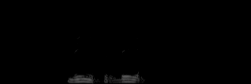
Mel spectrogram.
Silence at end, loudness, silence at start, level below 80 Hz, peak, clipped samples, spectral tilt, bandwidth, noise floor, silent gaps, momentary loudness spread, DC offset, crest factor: 1.05 s; -56 LUFS; 0.65 s; -86 dBFS; -42 dBFS; under 0.1%; -7 dB/octave; 9.4 kHz; under -90 dBFS; none; 4 LU; under 0.1%; 18 dB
